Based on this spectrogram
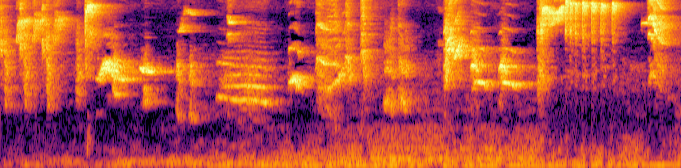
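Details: A captive-bred orange-headed thrush in a hanging cage gives a rapid, varied run of high chirps, trills and whistled notes, barely pausing, with a faint low hum behind.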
